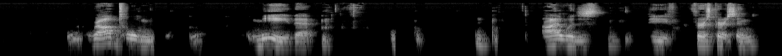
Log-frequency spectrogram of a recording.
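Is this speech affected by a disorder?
Yes: stuttering; lifelong, persisting into adulthood, long kept unspoken, now openly accepted; still stutters; here prolonged sounds, blocks.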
